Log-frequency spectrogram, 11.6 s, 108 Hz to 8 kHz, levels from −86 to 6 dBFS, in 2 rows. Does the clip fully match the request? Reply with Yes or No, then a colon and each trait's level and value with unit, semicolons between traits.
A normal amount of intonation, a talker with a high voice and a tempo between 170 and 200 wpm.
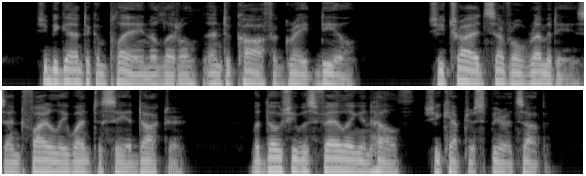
No: average, 3.0 semitones; low, 105 Hz; average, 180 wpm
